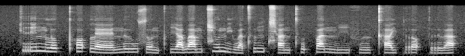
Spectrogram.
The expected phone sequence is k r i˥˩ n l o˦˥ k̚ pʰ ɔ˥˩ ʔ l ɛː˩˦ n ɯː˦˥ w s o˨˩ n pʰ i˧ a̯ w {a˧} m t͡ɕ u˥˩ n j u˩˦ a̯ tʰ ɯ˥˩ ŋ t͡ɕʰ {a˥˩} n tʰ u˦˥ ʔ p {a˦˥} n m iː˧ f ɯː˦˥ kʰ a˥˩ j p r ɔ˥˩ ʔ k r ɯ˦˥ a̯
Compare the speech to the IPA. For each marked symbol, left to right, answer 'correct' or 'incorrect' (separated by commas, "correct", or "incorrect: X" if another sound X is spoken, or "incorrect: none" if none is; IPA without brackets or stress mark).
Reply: incorrect: a˦˥, incorrect: a˧, incorrect: a˥˩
